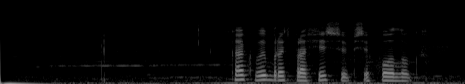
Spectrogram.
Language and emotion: Russian, neutral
